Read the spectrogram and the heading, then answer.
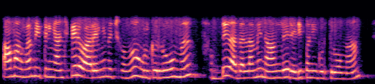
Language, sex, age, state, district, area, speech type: Tamil, female, 18-30, Tamil Nadu, Nilgiris, rural, conversation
